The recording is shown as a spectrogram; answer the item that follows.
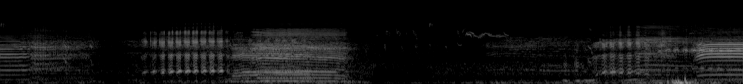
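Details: A few Zwartbles ewes on an Irish farm in County Kilkenny calling out at evening feeding time; rapidly trembling, vibrato bleats overlap, then a lull before more quavering calls resume.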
